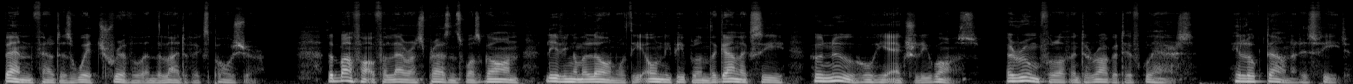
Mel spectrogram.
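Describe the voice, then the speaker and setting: A man narrating dramatic fiction as an audiobook reader, in a measured, solemn manner. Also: lowish voice, animated, a little mellow.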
